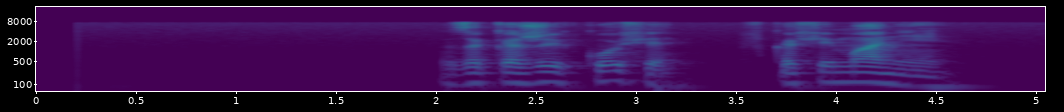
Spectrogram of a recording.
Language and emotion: Russian, neutral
